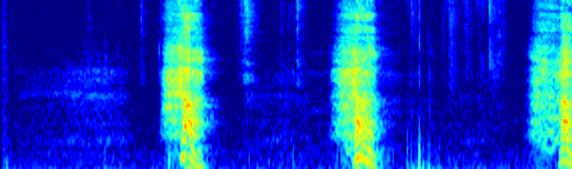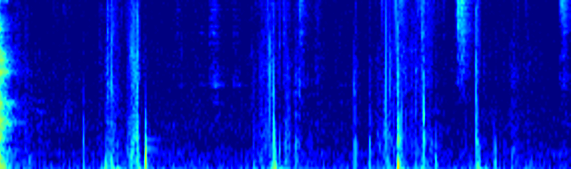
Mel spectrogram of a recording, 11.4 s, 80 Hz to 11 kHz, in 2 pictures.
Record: {"exhalation_length": "11.4 s", "exhalation_amplitude": 7213, "exhalation_signal_mean_std_ratio": 0.25, "survey_phase": "beta (2021-08-13 to 2022-03-07)", "age": "65+", "gender": "Female", "wearing_mask": "No", "symptom_cough_any": true, "symptom_sore_throat": true, "symptom_fatigue": true, "symptom_headache": true, "symptom_change_to_sense_of_smell_or_taste": true, "symptom_loss_of_taste": true, "symptom_onset": "4 days", "smoker_status": "Ex-smoker", "respiratory_condition_asthma": false, "respiratory_condition_other": true, "recruitment_source": "Test and Trace", "submission_delay": "2 days", "covid_test_result": "Positive", "covid_test_method": "RT-qPCR", "covid_ct_value": 35.7, "covid_ct_gene": "ORF1ab gene"}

